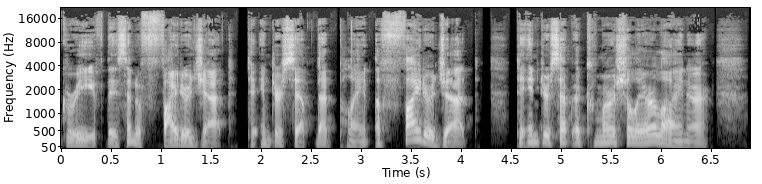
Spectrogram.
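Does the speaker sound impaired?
No.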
